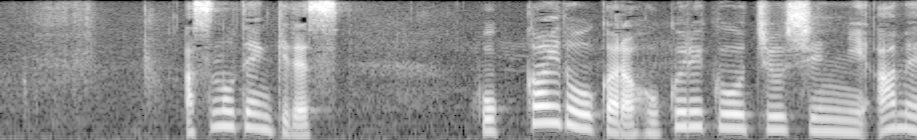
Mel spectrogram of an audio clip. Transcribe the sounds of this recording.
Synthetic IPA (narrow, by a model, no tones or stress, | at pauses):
asɨno̞t̪ẽ̞ŋkʲid̪e̞sɨ̥ | ho̞kːaid̪o̞ːkaɾaɦo̞kɯ̟ɾʲikɯ̟o̞t͡ɕɨːɕĩɲ̟ːiʔame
